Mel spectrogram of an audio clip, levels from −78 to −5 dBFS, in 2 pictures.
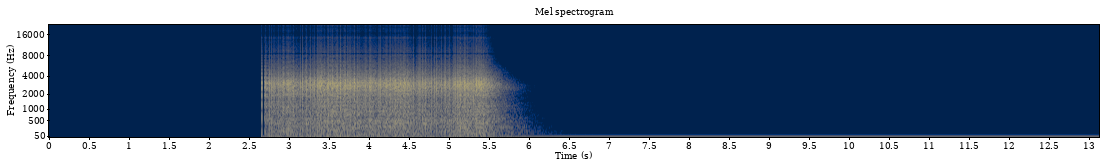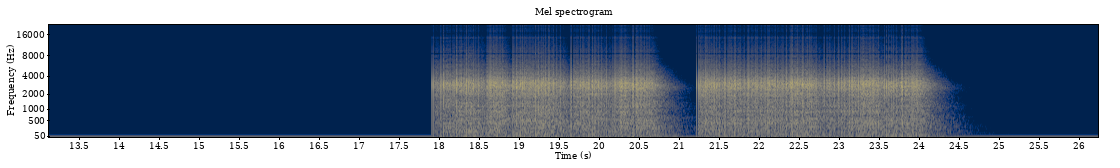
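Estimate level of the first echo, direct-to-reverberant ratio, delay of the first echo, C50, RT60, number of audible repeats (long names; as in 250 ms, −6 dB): no echo audible, −2.5 dB, no echo audible, 0.5 dB, 1.1 s, no echo audible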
